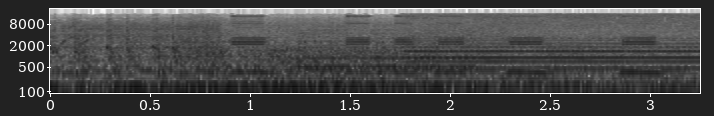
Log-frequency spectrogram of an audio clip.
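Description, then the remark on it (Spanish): Loud car horns honk and blare over a steady low rumble of traffic, with several overlapping horn tones sounding continuously through the street noise, around a motorbike that has seized up in the middle of the road on the way to work. “Cuando se te gripa la moto en mitad de la calzada y de camino al trabajo, suena así.”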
